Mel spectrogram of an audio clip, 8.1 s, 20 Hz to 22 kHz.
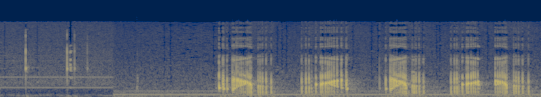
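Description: Tymbal clicks of the tiger moth Bertholdia trigona, played back slowed down, first 30 times and then 100 times, through webinar screen-share audio. A few isolated clicks over a steady hum give way, after a change about two seconds in, to long drawn-out bursts about once a second. Each burst is the tymbal organ buckling in or springing back out.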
